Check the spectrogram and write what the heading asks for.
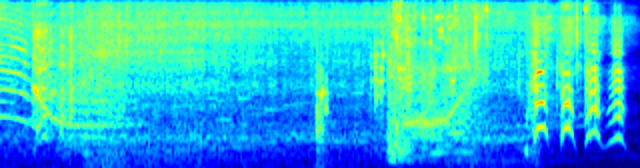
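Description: Animated cartoon sound effects: a noisy rush that rises at the start and fades away, with a click about two seconds in, then a character laughing near the end.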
